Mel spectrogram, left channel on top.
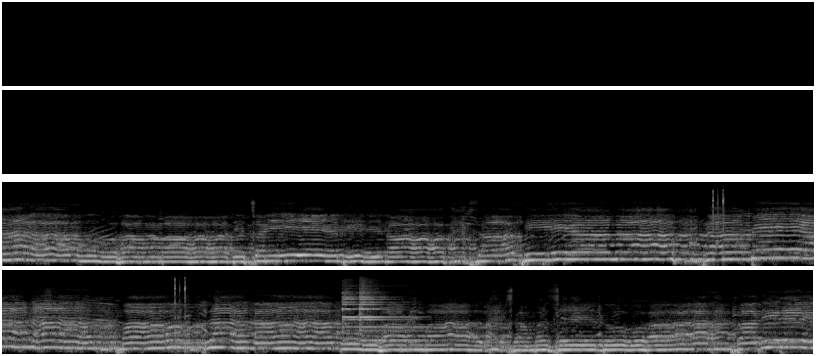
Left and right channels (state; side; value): silent; left; digital silence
